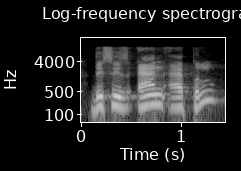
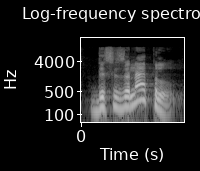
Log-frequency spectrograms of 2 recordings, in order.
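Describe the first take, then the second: First: The article has a full vowel, as in 'cat'. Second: The article is reduced to a short schwa. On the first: The speaker calls it wrong. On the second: The speaker calls it right.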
